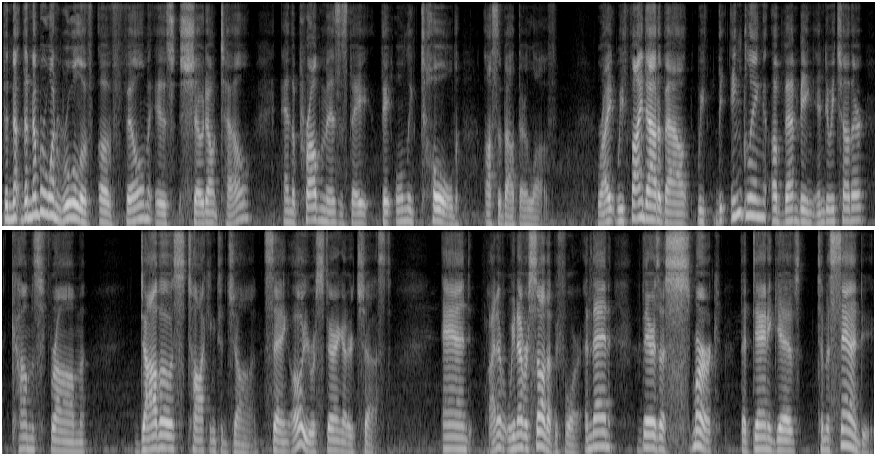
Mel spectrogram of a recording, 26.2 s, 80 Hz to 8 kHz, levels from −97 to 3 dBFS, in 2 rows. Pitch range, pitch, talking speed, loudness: 125-160 Hz, 145 Hz, 165 wpm, -28 LUFS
